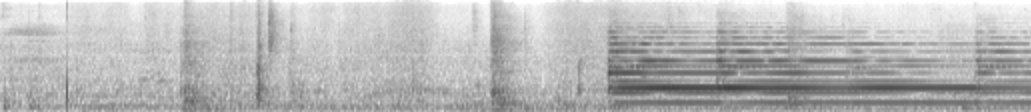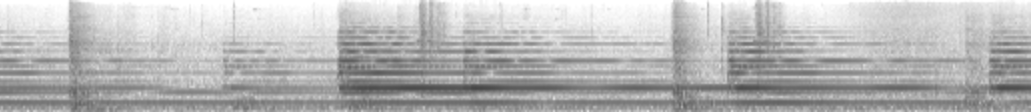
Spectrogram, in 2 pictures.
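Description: Church bell ringing: a few knocks, then a bell struck about four seconds in and struck again several times at uneven intervals. Each strike rings on into the next.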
